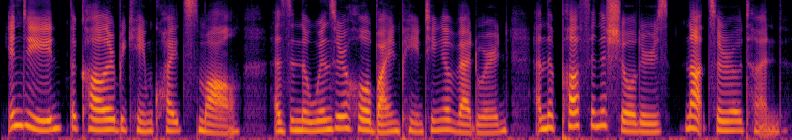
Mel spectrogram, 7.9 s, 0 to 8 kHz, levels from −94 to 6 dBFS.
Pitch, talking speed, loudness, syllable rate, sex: 215 Hz, 175 wpm, -18 LUFS, 4.9 syllables/s, female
